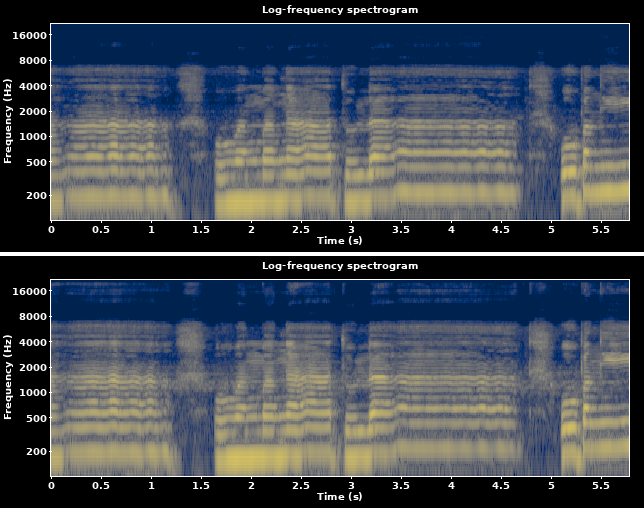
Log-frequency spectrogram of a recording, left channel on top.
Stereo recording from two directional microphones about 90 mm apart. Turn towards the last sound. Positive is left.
turn(degrees=30)  # may be behind; listen again after turning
